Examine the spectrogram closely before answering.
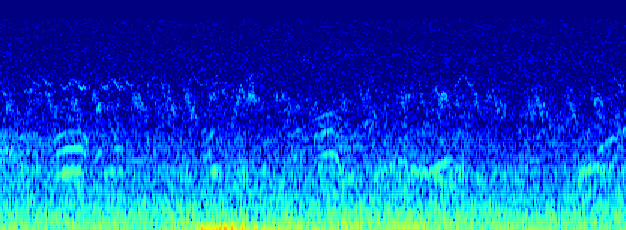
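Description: Many short bird calls rising and falling in pitch, as from a distant flock, over a steady low rumble that swells briefly about two seconds in.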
